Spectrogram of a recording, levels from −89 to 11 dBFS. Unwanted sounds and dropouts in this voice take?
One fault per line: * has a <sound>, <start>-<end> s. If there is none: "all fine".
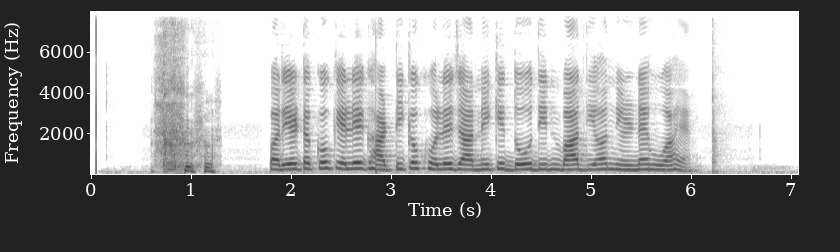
* has a laugh, 0.6-1.3 s
* has a thud, 6.2-6.5 s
